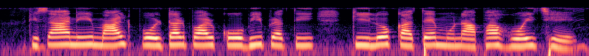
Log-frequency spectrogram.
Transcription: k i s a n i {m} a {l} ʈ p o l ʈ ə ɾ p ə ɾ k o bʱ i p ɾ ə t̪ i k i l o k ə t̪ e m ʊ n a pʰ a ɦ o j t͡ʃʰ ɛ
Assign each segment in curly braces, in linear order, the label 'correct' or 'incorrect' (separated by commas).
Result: correct, correct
